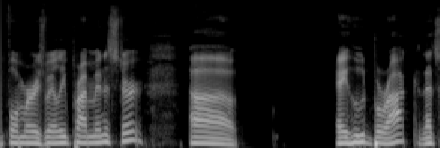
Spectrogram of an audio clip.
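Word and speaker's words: Ehud Barak: They are blackmailing uh uh uh the Israeli former Israeli prime minister uh Ahoud Barack.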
